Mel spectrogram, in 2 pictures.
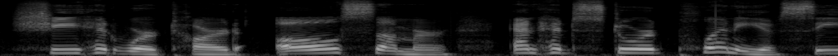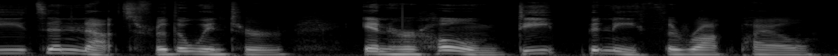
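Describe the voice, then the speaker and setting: A woman reading a children's picture book aloud in an expressive, sing-song storytelling manner. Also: fairly low pitch, measured pace, dry recording.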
